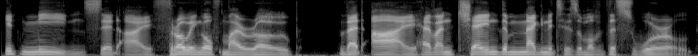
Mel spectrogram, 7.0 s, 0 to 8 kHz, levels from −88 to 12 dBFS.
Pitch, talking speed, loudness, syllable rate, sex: 100 Hz, 145 wpm, -21 LUFS, 3.5 syllables/s, male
